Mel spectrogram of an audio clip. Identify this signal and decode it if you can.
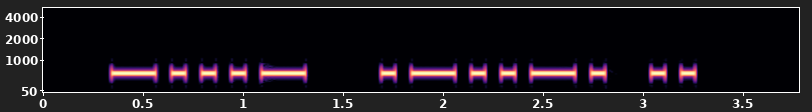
Morse code, heard as a keyed tone, about 16 wpm, 600 Hz. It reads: <BT> "I
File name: CW / Practice / EnglishQuotations0216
